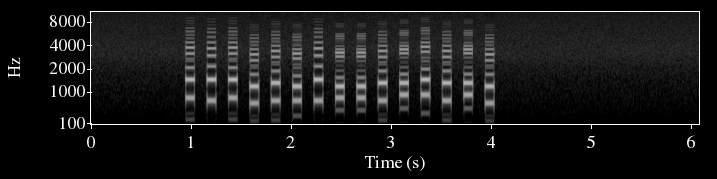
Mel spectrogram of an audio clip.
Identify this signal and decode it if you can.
DTMF, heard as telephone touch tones, dialled by machine, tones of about 90 ms. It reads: 96915467750#501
